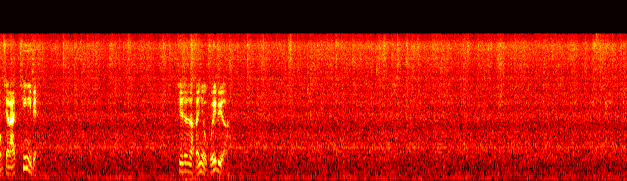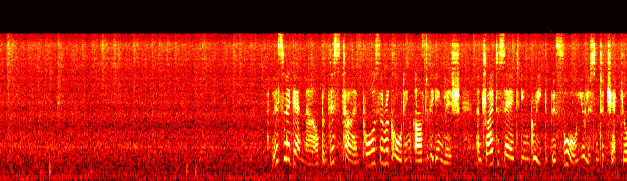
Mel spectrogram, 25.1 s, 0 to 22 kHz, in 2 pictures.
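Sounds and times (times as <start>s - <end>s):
faint steady hum: 0.0s - 25.0s
background hiss: 6.6s - 25.0s.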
